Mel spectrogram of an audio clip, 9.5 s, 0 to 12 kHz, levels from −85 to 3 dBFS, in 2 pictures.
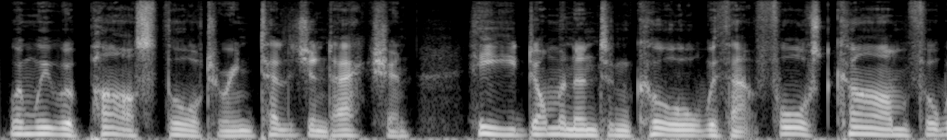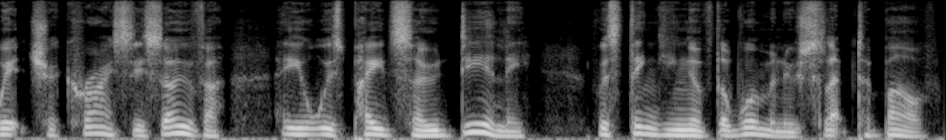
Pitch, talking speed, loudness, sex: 130 Hz, 215 wpm, -18 LUFS, male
